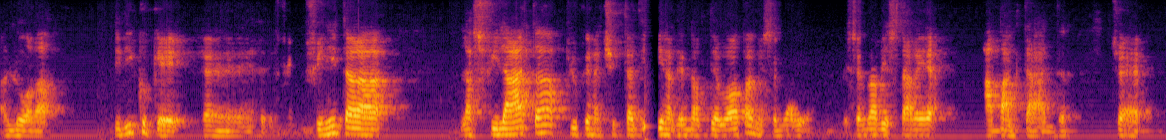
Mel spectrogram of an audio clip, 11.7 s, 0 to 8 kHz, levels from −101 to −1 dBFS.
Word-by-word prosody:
Allora, 105 -1 -2 0.5
ti 120 - -6
dico 160 +3 -2
che, 420 0 0
ehm, 100 -2 -5 0.5
fi - - -22
finita 140 +3 +3
la 120 -1 +5 0.6
la 120 +1 -1
sfilata, 135 +7 +4
più 135 -1 -4
che 130 - +1
'na 115 - -4
cittadina 120 +3 -2
del 115 0 -2
nord 115 0 -4
Europa, 120 +2 +3
mi - - -4
sembrava 110 +1 -6 0.4
mi - - -18
sembrava 120 +1 0
di - - +2
stare 115 -4 -1 0.3
a 105 - +1
Bagdad, 100 -1 -3 0.3
cioè 100 0 -4
115 Hz, 135 wpm, -21 LUFS, 105-130 Hz, 0.6 s, la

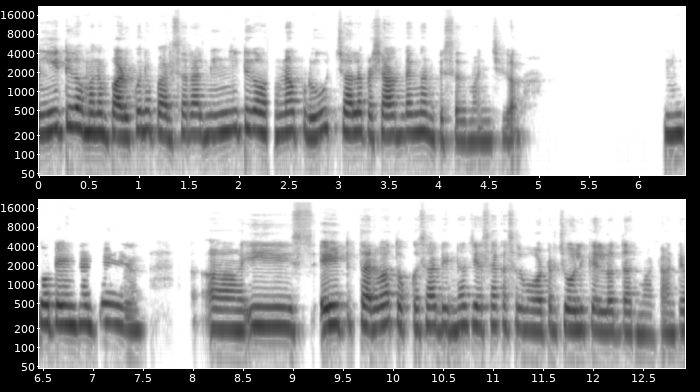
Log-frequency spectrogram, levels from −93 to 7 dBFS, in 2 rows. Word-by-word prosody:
నీట్‌గా 250 +5 +3
మనం 225 0 +4
పడుకునే 210 +5 +4
పరిసరాలు 210 +1 -2 0.2
నీట్‌గా 250 0 0 0.2
ఉన్నప్పుడు 230 -2 0 0.3
చాలా 230 0 +4
ప్రశాంతంగా 210 +2 0
అనిపిస్తది 180 -3 -7
మంచిగా. 170 +3 -8 1.5
ఇంకోటి 235 +3 +3
ఏంటంటే 230 +1 0 1.1
ఆహ్, 200 -1 0 0.2
ఈ - - +2 0.4
స్ 200 - -21 0.2
ఎయిట్ 235 +1 +4 0.2
తరువాత 225 +3 +3
ఒక్కసారి 220 0 -2
డిన్నర్ 215 +2 -2
జేసాక 220 0 -3
అసలు 215 -2 -6
వాటర్ 195 +1 -2
జోలికెళ్ళొద్దు 195 -2 -1
అన్నమాట. 170 -3 -10
అంటే 175 +2 -5
215 Hz, 115 wpm, -23 LUFS, 195-230 Hz, 1.5 s, మనం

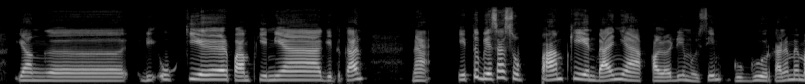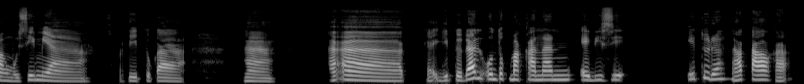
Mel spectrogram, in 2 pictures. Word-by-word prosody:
yang, 190 -1 -1
eee, 175 -1 -1 0.2
diukir 220 +3 +2
pumpkin-nya 205 +1 +3
gitu 185 - -7
kan. 205 +5 +5 0.5
Nah 180 -1 0 0.3
itu 225 0 -2
biasa 260 +4 +4
sup 240 -5 -2 0.2
pumpkin, 225 -1 +3
banyak 190 -1 +3
kalau 170 0 +2
di 200 +4 -6
musim 180 +4 -6
gugur 175 +3 -4
karena 170 +4 -1
memang 205 -4 -2
musimnya, 155 -4 -4 0.2
seperti 165 +4 -11
itu, - - -10
Kak. 155 -3 -3 0.6
Nah 150 -3 -3 0.6
heeh, 185 -5 +3 0.3
kayak - - -8
gitu, 190 0 -5
dan 270 +3 +7
untuk 240 0 -2
makanan 215 -1 0
edisi, 200 - -4 0.6
itu 305 - -7
dah 240 +1 -2
Natal, 220 +1 +3
Kak. 165 -1 -4
195 Hz, 125 wpm, -25 LUFS, 175-220 Hz, 0.6 s, dan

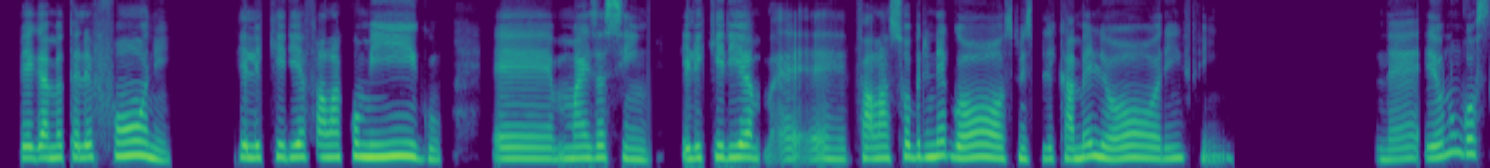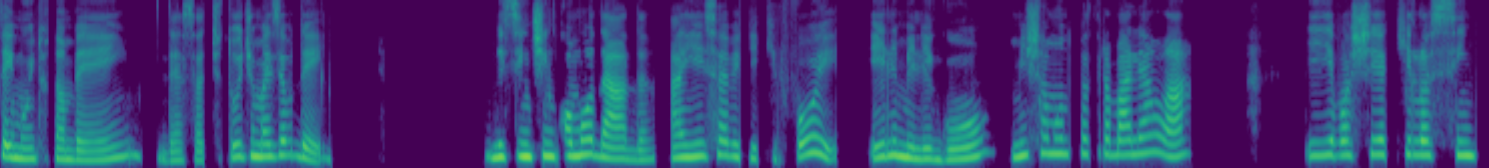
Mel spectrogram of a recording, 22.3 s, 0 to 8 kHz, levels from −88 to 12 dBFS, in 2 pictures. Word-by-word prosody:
pegar 200 0 +3
meu 205 - +2
telefone, 215 -1 +3 0.5
que 215 - -2
ele 210 0 +3
queria 220 +1 +1
falar 215 0 +1
comigo, 220 -4 +6 0.4
eh, 190 0 0
mas 195 +2 0
assim, 195 -4 0 0.3
ele 185 +3 +2
queria, 210 0 +3
eh 180 +1 -5
eh, - - -10
falar 195 +2 0
sobre 215 +2 0
negócio, 210 -3 +3
me - - +1
explicar 185 +1 -4
melhor, 200 -1 +2
enfim. 205 +1 -7 1.1
Né, 180 +2 -5
eu 205 +2 0
não 295 +4 -2
gostei 260 -6 0
muito 185 -1 -2
também, 175 +5 -4 0.2
dessa 160 -2 -9
atitude, 215 +7 -5
mas 225 +1 +1
eu 250 0 -2
dei. 190 -7 -3 1.2
Me 210 +1 +3
senti 225 +1 +3
incomodada. 215 -7 +1
Aí 215 +3 +1
sabe 240 -1 -3
o - - -9
que 190 - -7
que 180 - -17
foi? 230 -1 -2 0.3
Ele 220 +5 0
me 215 -3 +4
ligou 185 - -1
me 225 +3 +1
chamando 275 0 -2
para 270 - -5
trabalhar 265 +1 -3
lá, 235 -4 -1 0.9
e 240 +1 -4
eu 250 -1 -3
achei 260 +1 -2
aquilo, 255 0 -3
assim, 245 0 -2
210 Hz, 150 wpm, -19 LUFS, 190-235 Hz, 1.2 s, comigo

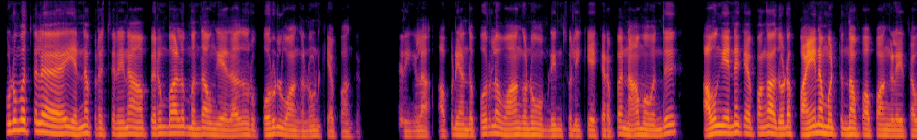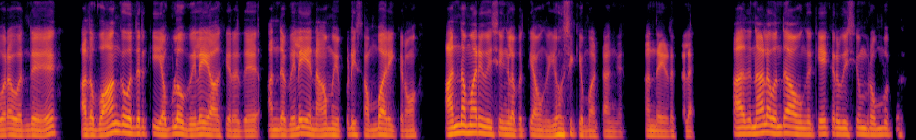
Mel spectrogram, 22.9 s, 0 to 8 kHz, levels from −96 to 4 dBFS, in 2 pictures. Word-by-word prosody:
குடும்பத்துல 205 0 +1 0.4
என்ன 140 +4 +1
பிரச்சனைன்னா, 130 +2 -2 0.2
பெரும்பாலும் 150 +1 0
வந்து 130 +1 -1
அவுங்க 120 -2 -1
எதாவது 110 +2 -1
ஒரு 110 - -6
பொருள் 140 +4 +1
வாங்கணும்ன்னு 105 -1 -4
கேட்பாங்க, 95 -1 -9 0.6
சரிங்களா, 100 +1 -5 0.2
அப்படி 120 +3 -5
அந்த 115 0 -1
பொருள 150 +2 -1
வாங்கணும் 125 0 +1
அப்படின்னு 110 0 -4
சொல்லி 110 -2 -4
கேட்கிறப்ப, 110 +4 -3
நாம 120 +1 +1
வந்து 120 +9 0 0.5
அவுங்க 160 +3 +5
என்ன 175 +3 +2
கேட்பாங்க, 140 +1 0
அதோட 135 0 +2 0.2
பயன 155 +7 +8
மட்டும் 130 -1 -1
தான் 130 -1 0
பார்ப்பாங்களே 115 -2 0
தவிர 115 +2 -1 0.2
வந்து, 110 +2 0 0.6
அத 120 0 +2 0.2
வாங்குவதற்கு 155 -3 +2
எவ்வளோ 145 +5 +1
விலை 125 +3 +3
ஆகிறது? 105 -1 -3 0.3
அந்த 115 +1 -1
விலைய 145 +4 +3
நாம 120 +1 0
எப்படி 125 +3 -3
சம்பாறிக்கிறோம். 110 -2 -1 0.4
அந்த 160 +5 +4
மாரி 170 -1 +4
விஷயங்கள 125 -2 0
பத்தி 115 +3 -9
அவுங்க 105 -2 -4
யோசிக்க 125 -1 -1
மாட்டாங்க, 100 -1 -7 0.4
அந்த 105 -1 -2
இடத்துல. 100 -1 -7 0.6
அதனால 145 +4 +2
வந்து 155 +2 +1
அவுங்க 130 -2 0
கேட்கிற 140 0 0
விஷயம் 130 +1 -3
ரொம்ப 125 +2 -3
ப 120 -2 -14
125 Hz, 150 wpm, -24 LUFS, 110-145 Hz, 0.6 s, பயன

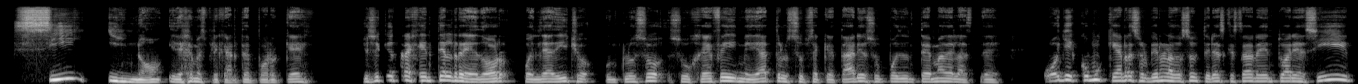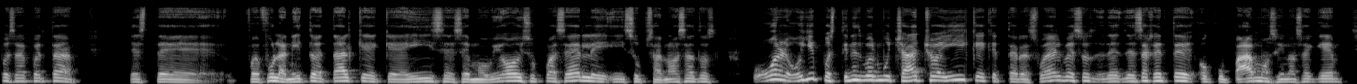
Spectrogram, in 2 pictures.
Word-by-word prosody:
Sí 275 - +9 0.2
y 160 -7 +5
no, 110 -1 +2
y 125 - -5
déjame 130 +4 +1
explicarte 105 -1 -6
por 105 0 -7
qué. 120 -2 -5 0.5
Yo 130 - -4
sé 175 - -1
que 190 +4 -4
otra 190 0 -2
gente 175 +1 0
alrededor, 145 -4 +2
pues, 120 -2 -1
le 125 - 0
ha 130 - 0
dicho, 135 -2 -3
incluso 125 +8 -2
su 125 -2 -5
jefe 130 +6 -1
inmediato, 135 +1 -1
el 135 - -1
subsecretario, 125 +1 -3
supo 135 0 -5
de 135 - -1
un 120 - -7
tema 130 +2 -2
de 135 - -1
las 110 -5 -6
de 105 -2 -8 0.4
oye, 190 +3 0
¿cómo 200 +1 +2
que 170 - -4
ya 170 - +1
resolvieron 165 -2 0
las 165 - +2
2 150 +2 -2
autoridades 150 -3 -3
que 140 - -7
estaban 155 +2 -3
ahí 145 - -1
en 140 - -5
tu 150 - -3
área? 145 -4 -2
Sí, 205 - +2
pues, 155 -3 -4
a 145 0 -5
cuenta 145 -4 -4 0.5
este, 115 -3 -4 0.2
fue 125 -1 -1
Fulanito 135 +1 +2
de 140 - -3
tal 160 +2 0
que 140 -4 -3
que 120 -3 -3
ahí 130 +5 0
se 130 -2 -2
se 120 +2 -1
movió 125 +10 +2
y 155 - +2
supo 140 +1 -5
hacerle 160 +2 +2
y 125 -2 -4
subsanó 120 -1 -2
esas 140 +3 -1
2. 130 -1 -6 0.3
Órale, 220 -3 +1
oye, 195 +11 +1
pues 170 -9 -1
tienes 190 +6 +3
buen 195 0 +2
muchacho 180 -1 +1
ahí, 195 +4 +2
que 180 -5 -3
que 155 - -6
te 135 -3 -6
resuelve 155 - -2
eso, 165 0 -1
de 125 -6 -8
de 140 +1 -2
de 145 +3 -2
esa 165 +4 +1
gente 165 -2 +1
ocupamos 130 +2 +1
y 115 - -2
no 120 0 -3
sé 130 +1 -5
qué. 135 0 -4
140 Hz, 195 wpm, -21 LUFS, 120-165 Hz, 0.5 s, Sí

